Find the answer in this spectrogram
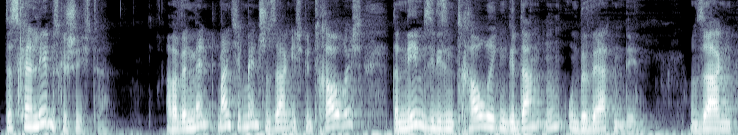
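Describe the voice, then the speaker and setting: A man's voice: on the high side, a little fast. A man, a guest on a podcast, talking casually and giving life advice, acting out people's thoughts in little quotes and tagging "ne?" onto his phrases. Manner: animated, acts out other people's thoughts in quotes; ends phrases with "ne?".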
